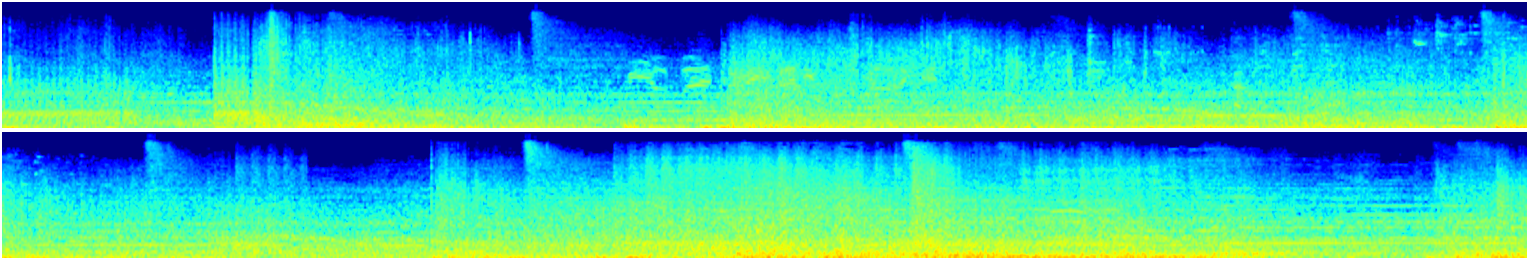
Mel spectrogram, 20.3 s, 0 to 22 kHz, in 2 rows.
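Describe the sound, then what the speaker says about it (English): Artillery bombardment from 88mm guns and mortars in a war video game: a dense, continuous roar of booming impacts and mechanical clatter, loud and sustained throughout, swelling slightly toward the end, with no talk. "Nice artillery bombardments from my 88s to help along."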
